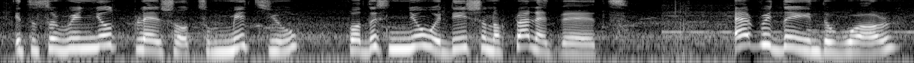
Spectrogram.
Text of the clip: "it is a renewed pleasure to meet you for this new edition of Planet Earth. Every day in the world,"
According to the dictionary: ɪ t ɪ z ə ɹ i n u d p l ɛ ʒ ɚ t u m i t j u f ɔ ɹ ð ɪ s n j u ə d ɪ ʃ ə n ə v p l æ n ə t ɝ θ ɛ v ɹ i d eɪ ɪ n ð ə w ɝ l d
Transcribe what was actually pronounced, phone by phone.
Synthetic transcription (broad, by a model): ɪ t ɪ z ə ɹ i n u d p l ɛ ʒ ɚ t u m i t j u f ɔ ɹ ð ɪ s n j u ə d ɪ ʃ ə n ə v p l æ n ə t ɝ t ɛ v ɹ i d eɪ ɪ n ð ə w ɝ l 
